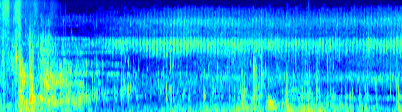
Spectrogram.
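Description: Muffled underwater sound from a GoPro submerged in its housing: a burst of gurgling in the first second, then a low rumble with scattered knocks and ticks.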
